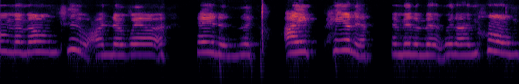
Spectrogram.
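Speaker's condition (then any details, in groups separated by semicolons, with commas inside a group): Cerebral palsy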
